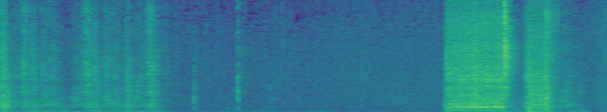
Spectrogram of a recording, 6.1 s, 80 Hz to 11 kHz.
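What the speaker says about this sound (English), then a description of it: "So this document now is printing." An HP Deskjet 2820e printer runs a print job, with short bursts of mechanical whirring and rubbing feed noise separated by quieter gaps and small clicks, then a louder burst of printing near the end.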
